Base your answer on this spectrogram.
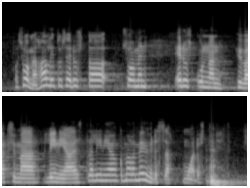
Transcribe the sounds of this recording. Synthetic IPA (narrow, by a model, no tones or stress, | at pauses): suomeɦɑlːit̪use̞dust̪ɑːsuome̞nʔe̞duskunːɑnhyʋæksymæːlinjɑːjɑsi̥t̪ælinjɑːjoŋkɑmeo̞lemːeyhdesːæmuodost̪ɑneːt̪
